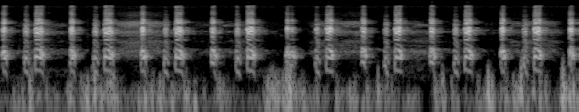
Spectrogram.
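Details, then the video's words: Chukar partridge calling in a fast, uneven stream of sharp, clipped chuck notes, about four per second, bright and ringing, with low thumping background noise underneath. "Chakoor keklik Kobuk Voice"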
